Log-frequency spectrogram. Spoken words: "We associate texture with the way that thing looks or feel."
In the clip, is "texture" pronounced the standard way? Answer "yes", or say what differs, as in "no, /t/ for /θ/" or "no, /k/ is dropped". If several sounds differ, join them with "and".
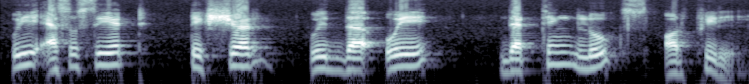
no, /s/ is dropped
